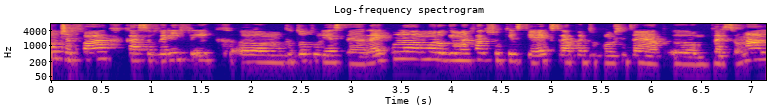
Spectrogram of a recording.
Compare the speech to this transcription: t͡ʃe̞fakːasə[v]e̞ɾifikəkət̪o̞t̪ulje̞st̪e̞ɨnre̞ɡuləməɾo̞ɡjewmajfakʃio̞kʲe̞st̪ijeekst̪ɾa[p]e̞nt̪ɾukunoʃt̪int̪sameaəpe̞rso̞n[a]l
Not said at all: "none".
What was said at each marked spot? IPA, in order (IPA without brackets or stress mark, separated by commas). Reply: v, p, a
